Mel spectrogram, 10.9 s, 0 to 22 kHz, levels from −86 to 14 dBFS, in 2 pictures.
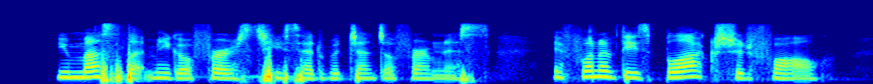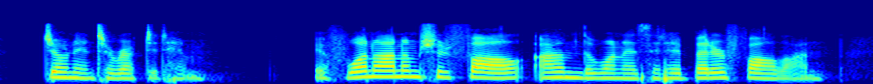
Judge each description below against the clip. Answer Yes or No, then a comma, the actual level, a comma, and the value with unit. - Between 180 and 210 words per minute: Yes, fast, 205 wpm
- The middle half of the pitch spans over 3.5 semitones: No, average, 2.8 semitones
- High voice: Yes, high, 215 Hz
